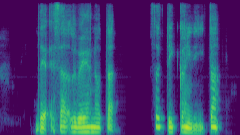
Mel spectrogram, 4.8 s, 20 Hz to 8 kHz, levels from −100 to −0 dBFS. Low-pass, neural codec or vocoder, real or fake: 7.2 kHz; codec, 16 kHz, 1 kbps, X-Codec, HuBERT features, trained on LibriSpeech; fake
